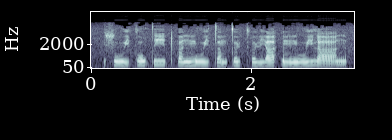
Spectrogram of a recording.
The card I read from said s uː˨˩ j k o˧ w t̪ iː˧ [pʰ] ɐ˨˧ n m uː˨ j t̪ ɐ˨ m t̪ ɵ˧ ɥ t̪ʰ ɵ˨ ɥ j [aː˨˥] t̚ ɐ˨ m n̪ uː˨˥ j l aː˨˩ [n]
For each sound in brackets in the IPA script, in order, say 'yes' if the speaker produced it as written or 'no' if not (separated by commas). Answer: yes, yes, yes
